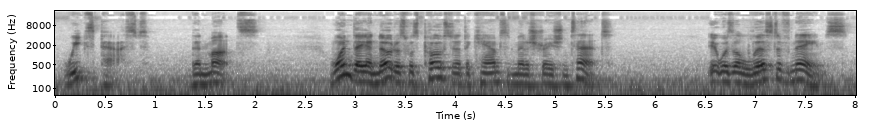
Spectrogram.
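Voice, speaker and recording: A man reads a story aloud like a teacher, in expressive narration with measured, dramatic pauses and emphasis. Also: fairly high pitch, a little hiss or hum. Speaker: teacher reading a novel aloud. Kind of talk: expressive audiobook-style narration.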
